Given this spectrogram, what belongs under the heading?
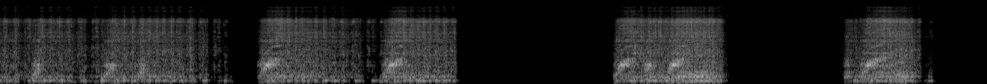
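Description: Sewing machine stitching patchwork fabric along a fold, running in four bursts of one to two seconds with silent pauses between, a steady whirring motor close by and no talking.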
